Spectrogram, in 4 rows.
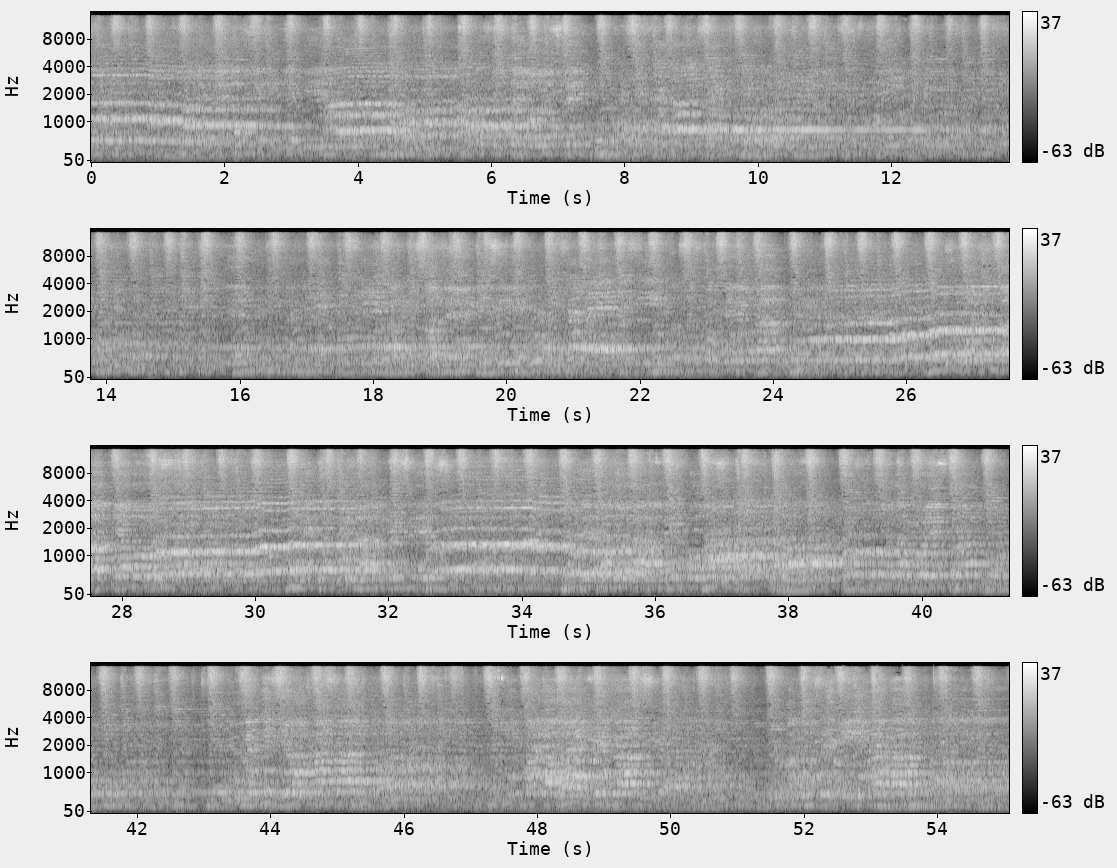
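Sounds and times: choir singing: 0.0s - 55.0s.

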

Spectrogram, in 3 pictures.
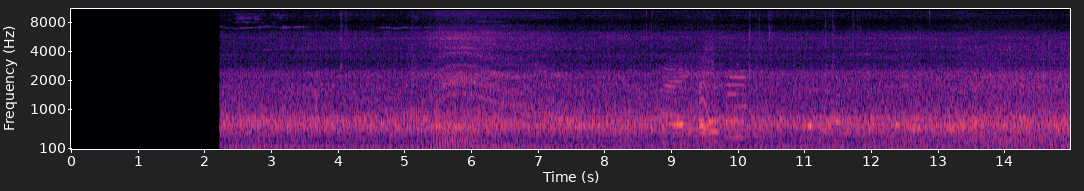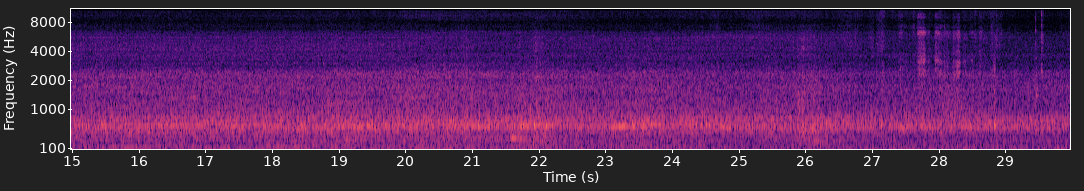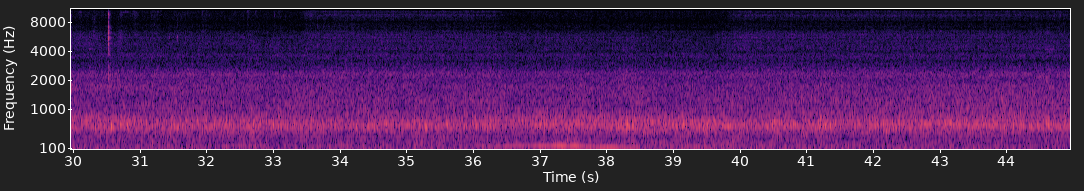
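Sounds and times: motorcycle engine revving: 5.1s - 8.8s.

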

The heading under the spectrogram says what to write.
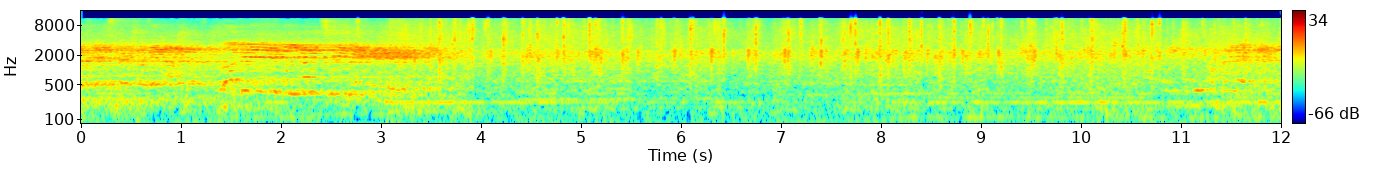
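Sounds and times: stadium crowd applauding: 3.1s - 12.0s.

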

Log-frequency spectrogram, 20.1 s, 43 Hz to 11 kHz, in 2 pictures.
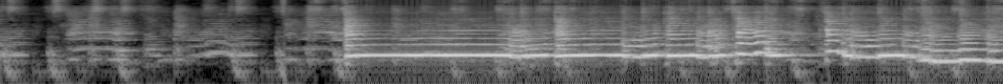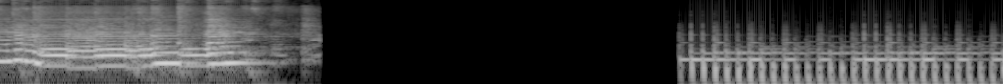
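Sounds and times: looped backing track: 0.0s - 13.2s
saxophone jazz solo: 2.9s - 12.9s.

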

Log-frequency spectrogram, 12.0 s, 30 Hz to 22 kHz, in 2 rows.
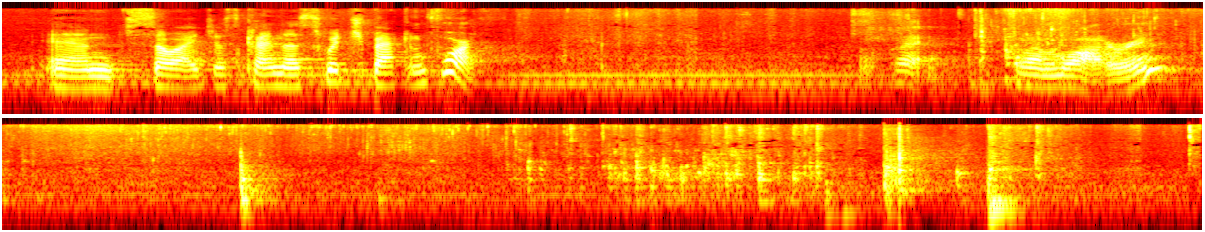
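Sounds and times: water sprinkling onto paper: 4.9s - 9.9s.

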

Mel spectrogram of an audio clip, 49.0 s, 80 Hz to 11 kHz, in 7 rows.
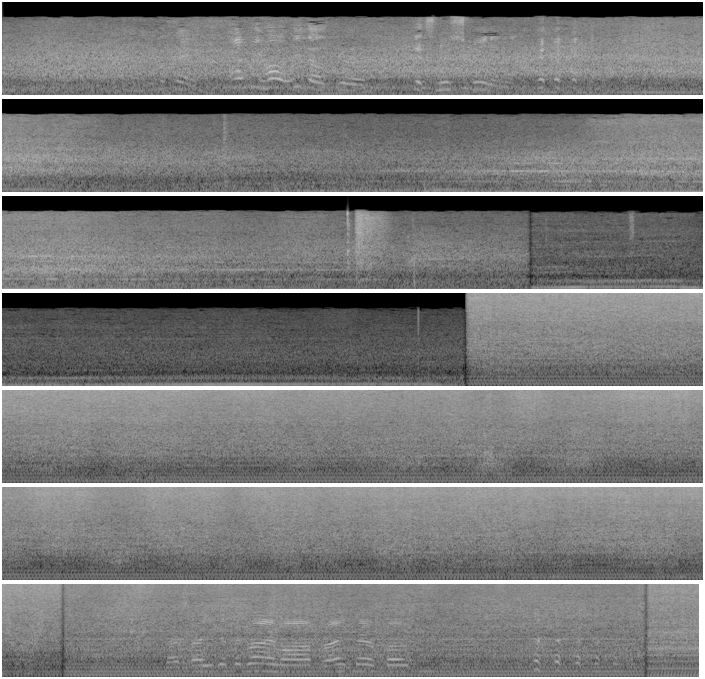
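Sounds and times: pressure washer spraying water: 25.7s - 49.0s.

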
